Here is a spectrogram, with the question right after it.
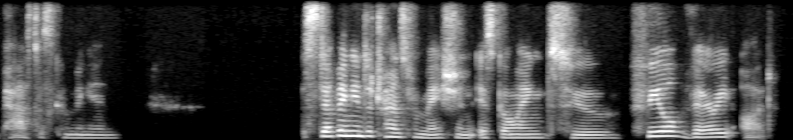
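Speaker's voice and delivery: ordinary delivery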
